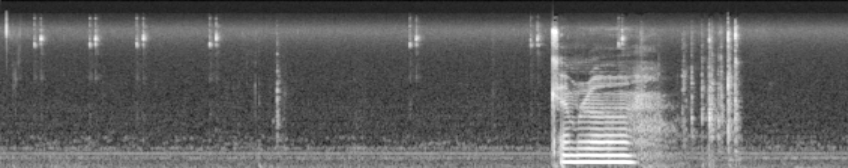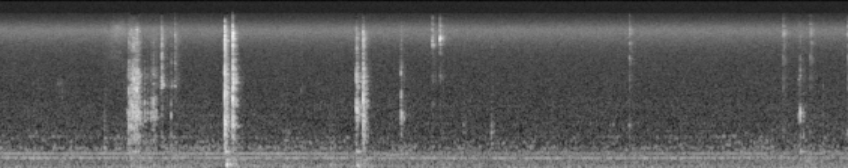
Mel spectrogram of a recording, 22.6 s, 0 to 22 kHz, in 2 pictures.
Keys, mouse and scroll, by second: 2.6 click, 5.2 click, 6.9 click, 8.0-12.1 drag, 14.1 n, 15.8 n, 16.9 click, 17.3-17.9 scroll up 3, 19.1 scroll down 1, 19.5-21.6 middle drag, 21.9-22.4 shift+middle drag.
